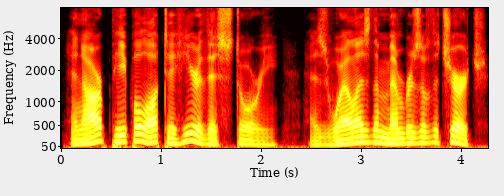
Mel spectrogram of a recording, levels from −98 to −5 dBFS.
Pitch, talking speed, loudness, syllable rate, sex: 110 Hz, 225 wpm, -18 LUFS, 5.0 syllables/s, male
